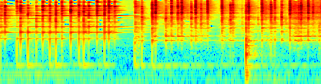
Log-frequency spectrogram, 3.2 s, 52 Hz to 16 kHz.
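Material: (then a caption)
Stainless steel. A large, hollow 40 oz white-coated stainless steel Takeya water bottle is held horizontally and tapped on its body with long nails in a quick series of about 22 taps. Each tap gives a short, bright, bell-like ring over a low steady tone, with one louder strike partway through.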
